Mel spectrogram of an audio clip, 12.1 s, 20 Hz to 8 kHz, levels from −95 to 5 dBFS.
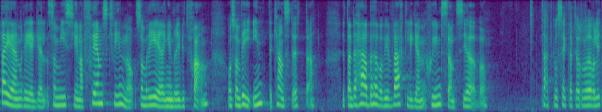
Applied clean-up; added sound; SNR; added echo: none; none; none; none.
